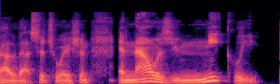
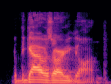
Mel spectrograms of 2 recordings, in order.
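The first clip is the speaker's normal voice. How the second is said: ordinary talk, nothing marked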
